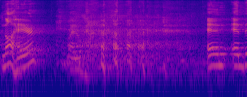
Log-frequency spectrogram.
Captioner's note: laughter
